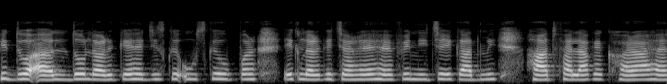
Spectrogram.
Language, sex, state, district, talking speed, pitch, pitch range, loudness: Hindi, female, Chhattisgarh, Sukma, 205 wpm, 235 Hz, 225-240 Hz, -18 LUFS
